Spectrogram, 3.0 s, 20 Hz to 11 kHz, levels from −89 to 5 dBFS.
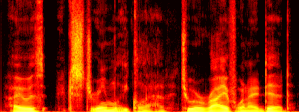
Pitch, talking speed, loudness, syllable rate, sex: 115 Hz, 180 wpm, -15 LUFS, 5.6 syllables/s, male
